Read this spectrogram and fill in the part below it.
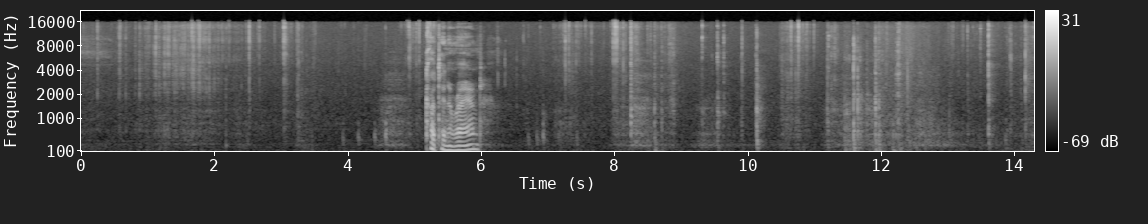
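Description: A blade scrapes and scratches lightly on plastic.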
